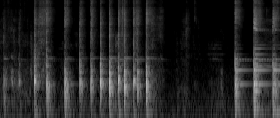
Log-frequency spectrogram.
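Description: Metal spoon clinking and scraping against a stainless steel mixing bowl, each strike leaving a short ringing tone. There is a quick run of clinks at about four a second, a pause of over a second, then another run near the end.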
